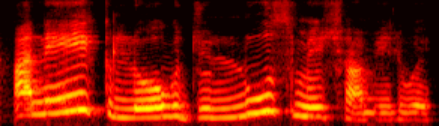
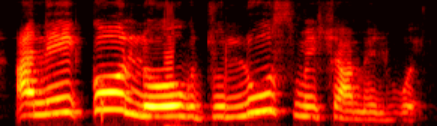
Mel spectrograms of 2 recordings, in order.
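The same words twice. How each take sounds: First: Said in the usual way. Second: अनेकों read louder as the wrong form; wrong sentence read. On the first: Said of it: "अनेक तो अपने आप में ही बहुवचन है". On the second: Shown as a demonstration. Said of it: "तो अनेकों". (अशुद्ध वाक्य, ज़ोर से)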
